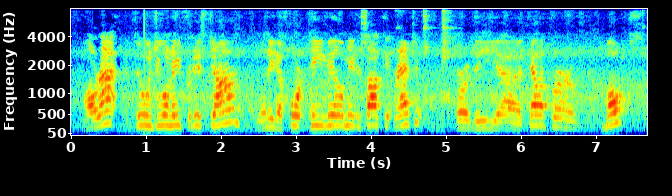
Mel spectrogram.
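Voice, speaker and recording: There is noticeable background noise. Over it, a man speaks at an extremely high pitch. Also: ordinary pitch variation, moderate pace. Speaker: auto repair YouTuber. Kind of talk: tutorial.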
